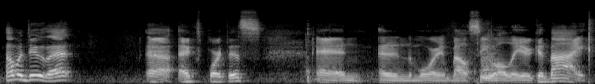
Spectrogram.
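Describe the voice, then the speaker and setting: A man with a low bass voice giving an enthusiastic, rambling reaction to a song, full of "like" fillers, tired late at night. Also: lively intonation, moderate pace, a bit bright, highs cut off, a little hiss or hum. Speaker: music reaction YouTuber. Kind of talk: casual reaction commentary.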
